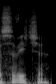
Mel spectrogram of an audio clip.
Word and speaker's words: ceviche: ceviche. – Precis, det är så man uttalar det, ceviche.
